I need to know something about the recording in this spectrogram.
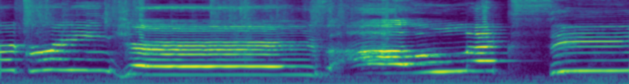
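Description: A person singing wordlessly in a high voice, long held notes with slides between them.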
